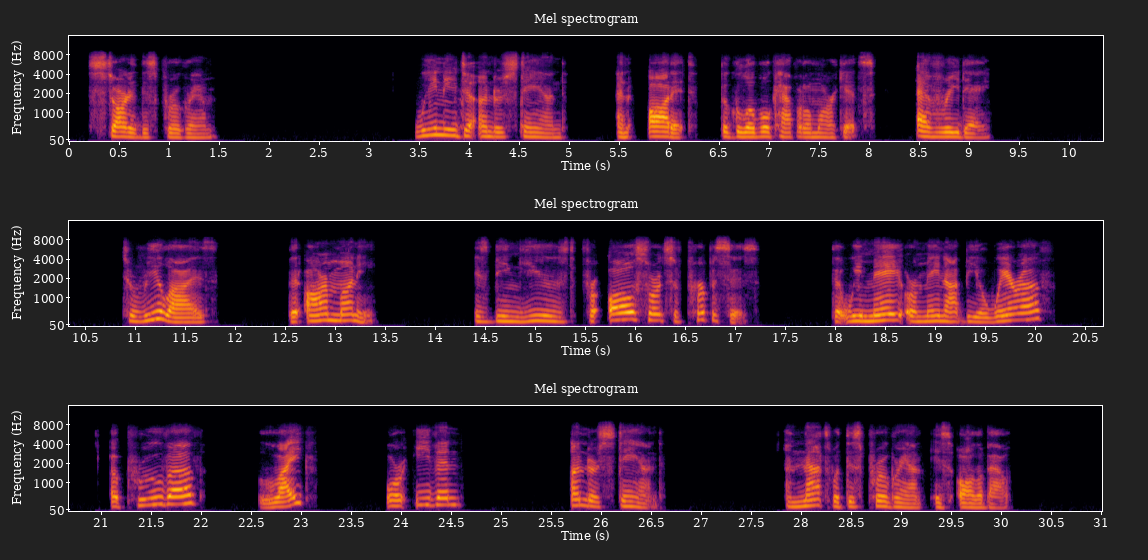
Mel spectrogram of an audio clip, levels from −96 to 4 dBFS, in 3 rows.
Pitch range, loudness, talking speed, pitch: 155-210 Hz, -21 LUFS, 100 wpm, 175 Hz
